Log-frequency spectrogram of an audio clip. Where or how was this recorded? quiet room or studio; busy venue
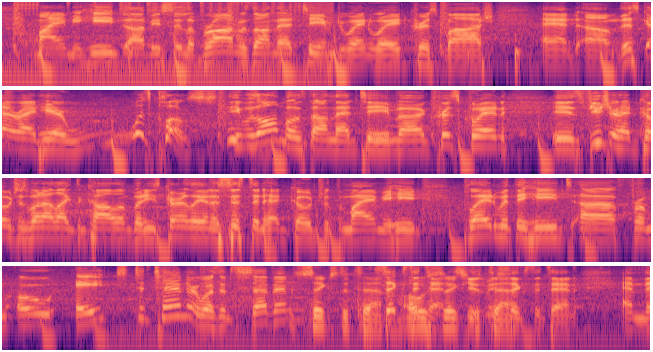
busy venue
